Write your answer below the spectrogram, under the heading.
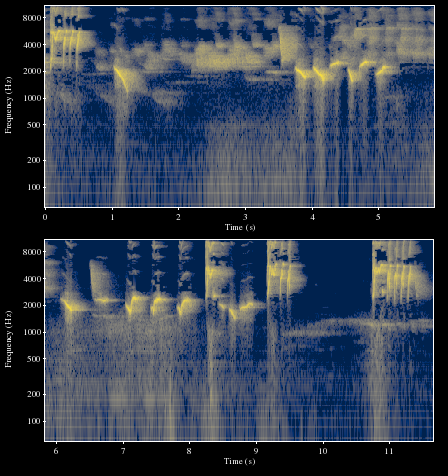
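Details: Provoking lure song of the white-rumped shama: a varied medley of high chips, slurred whistles and quick downward notes in uneven bursts, with pauses and loud high flourishes near the end.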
